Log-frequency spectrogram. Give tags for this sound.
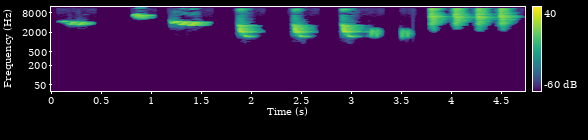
bird; birds; birdsong; field-recording; forest; nature; nightingale; sing; singing; song; summer; thrush; tweet; tweeting; woods

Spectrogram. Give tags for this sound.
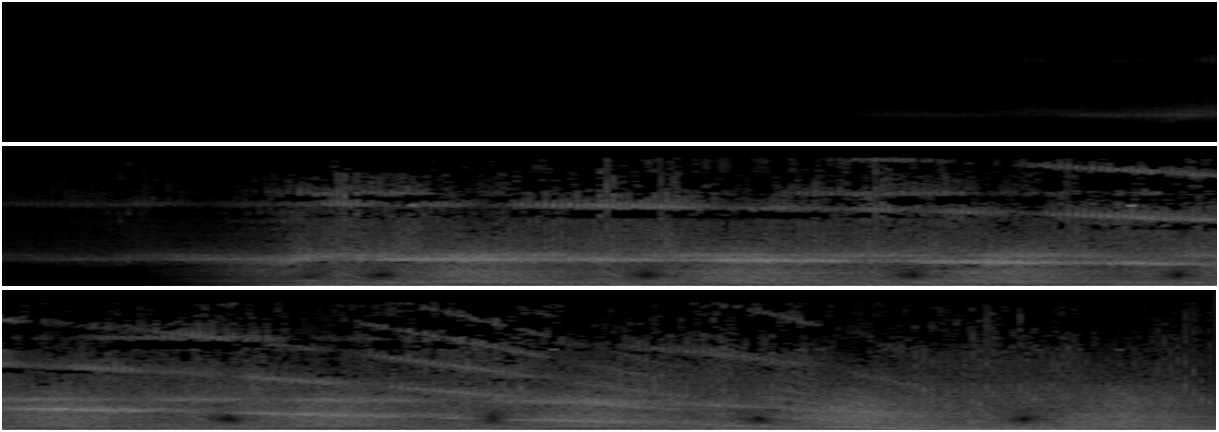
effect; sfx; abstract; fx; sound-design; future

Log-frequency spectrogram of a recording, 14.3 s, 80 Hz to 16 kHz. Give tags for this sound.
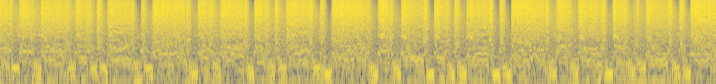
13THFLOORENTERTAINMENT; DUSTBOWLMETALSHOW; GUITAR-LOOPS; HEAVYMETALTELEVISION

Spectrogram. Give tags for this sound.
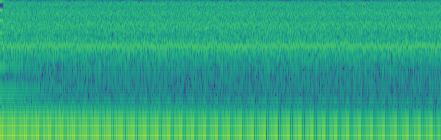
chaos-theory; noise; additive; mandelbrot; harmonics; synthesis

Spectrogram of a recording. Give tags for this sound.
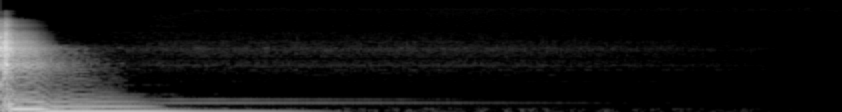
guitar; distorted; chords; rhythm-guitar; distorted-guitar; guitar-chords; rhythm; distortion

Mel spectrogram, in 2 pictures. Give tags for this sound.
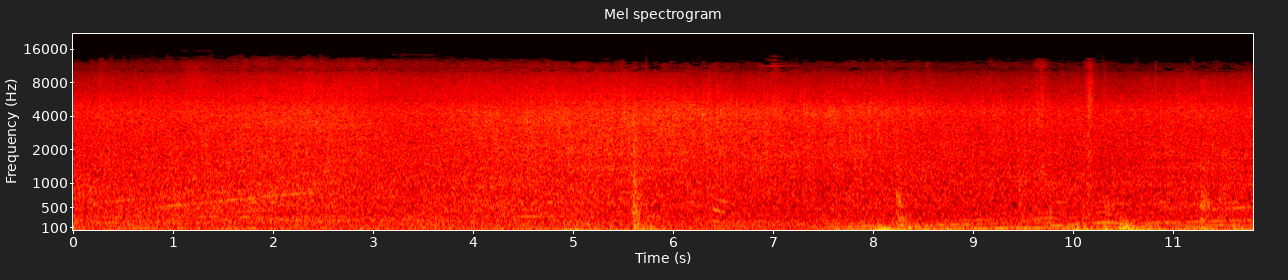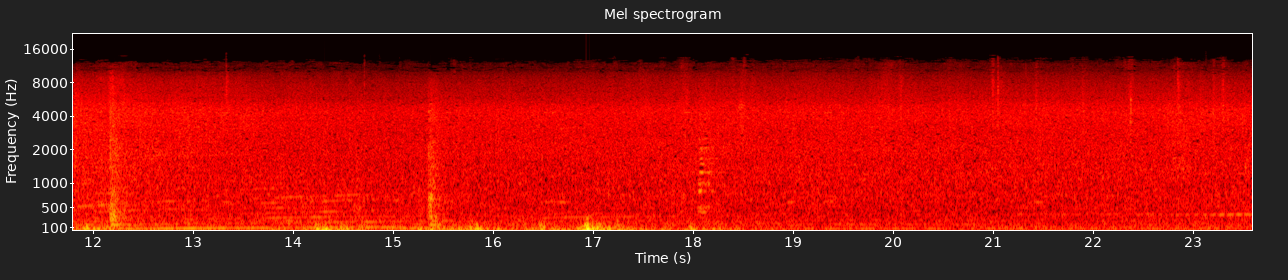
ambience; field-recording

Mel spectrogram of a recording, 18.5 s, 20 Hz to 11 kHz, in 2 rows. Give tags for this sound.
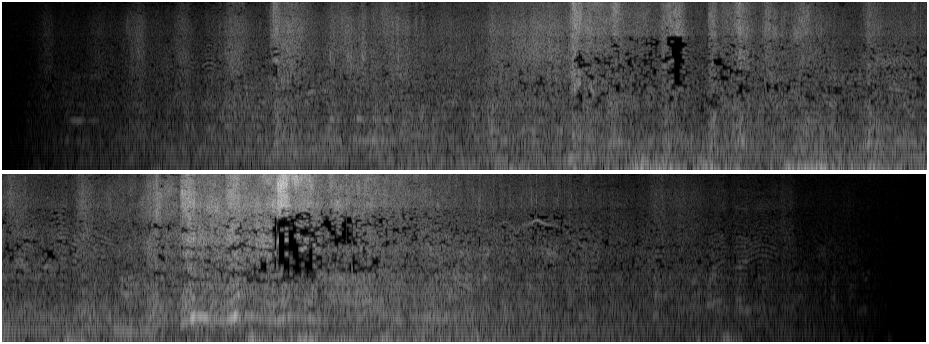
car; engine; field; recording; zoomh4

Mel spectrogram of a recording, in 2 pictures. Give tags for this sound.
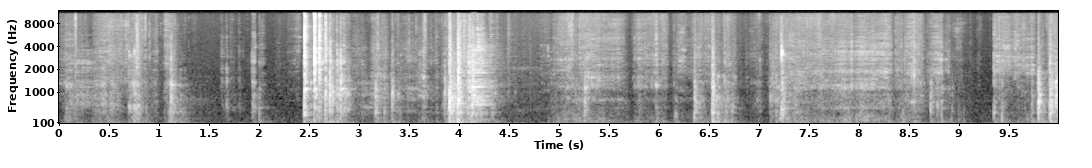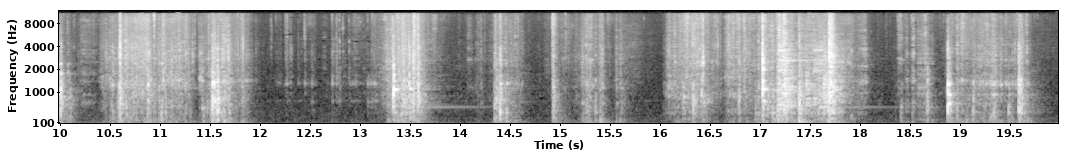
firewood; pieces; tree; wood

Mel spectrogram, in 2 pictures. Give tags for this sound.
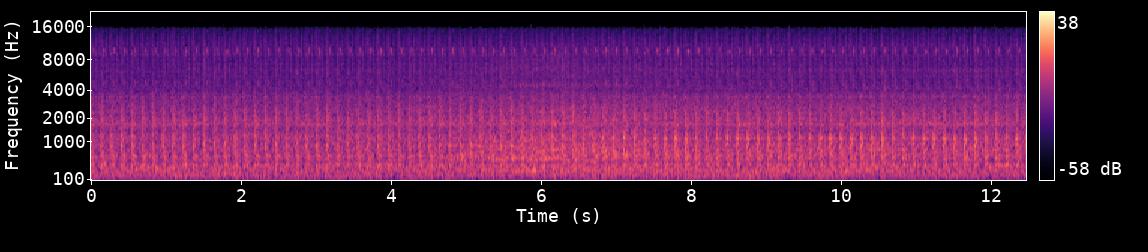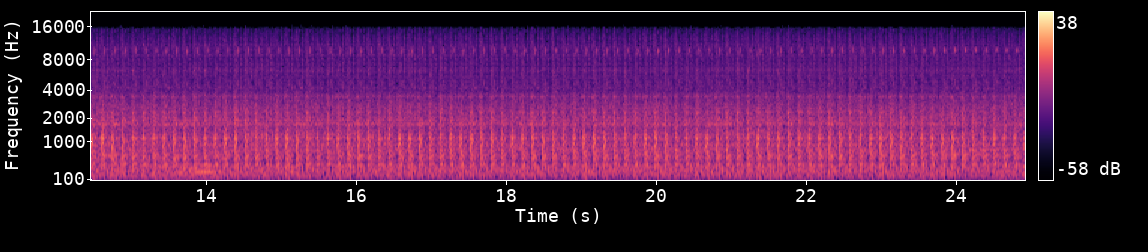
rhythmic; motor; street; excavator

